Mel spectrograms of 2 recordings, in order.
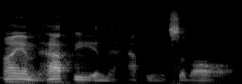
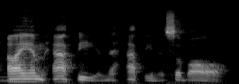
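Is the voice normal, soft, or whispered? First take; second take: soft; normal. First: It is said in a softer voice. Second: It is said in a normal voice.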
